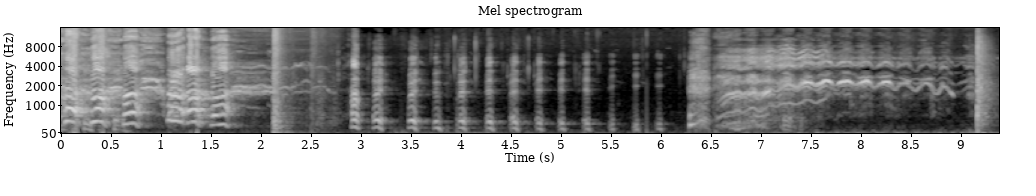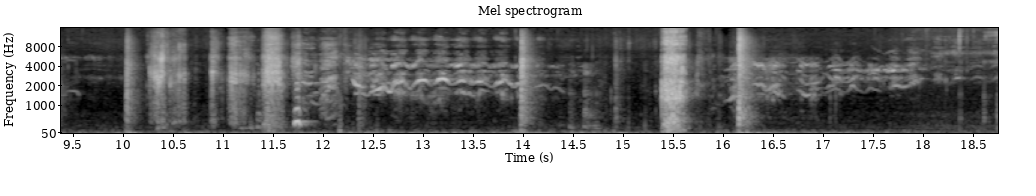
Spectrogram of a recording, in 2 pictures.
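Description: A man laughing hard and at length: a quick run of short ha-ha pulses, then high, wavering squeals of laughter in fits, with a few sharp loud bursts near the end.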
